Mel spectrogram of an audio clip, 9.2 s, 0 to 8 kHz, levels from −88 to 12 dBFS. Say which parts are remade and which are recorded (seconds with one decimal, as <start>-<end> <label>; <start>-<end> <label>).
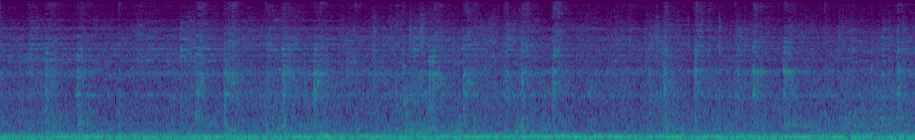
0.0-4.3 recorded; 4.3-6.4 remade; 6.4-9.2 recorded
